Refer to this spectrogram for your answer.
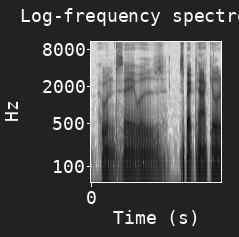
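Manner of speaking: plain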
